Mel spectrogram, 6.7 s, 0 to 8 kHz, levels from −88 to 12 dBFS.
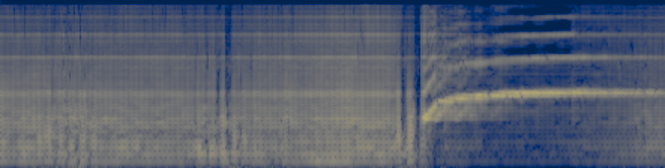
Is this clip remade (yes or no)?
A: yes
